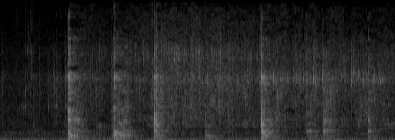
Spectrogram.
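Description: Cashews and raisins frying in hot ghee for kesari bath, a soft steady sizzle broken by a handful of sharp spoon scrapes and taps against the pan, close up with no talking.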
